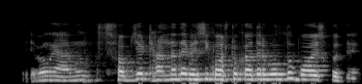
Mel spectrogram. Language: Bangla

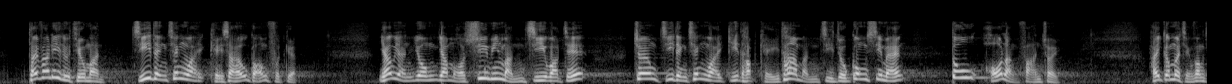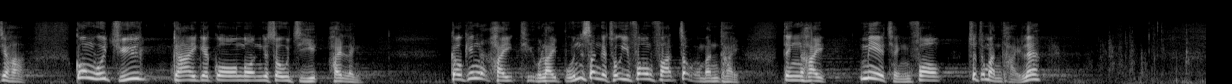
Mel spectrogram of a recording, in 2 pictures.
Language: Cantonese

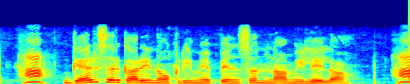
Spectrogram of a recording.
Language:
Bhojpuri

